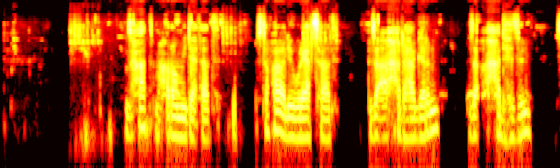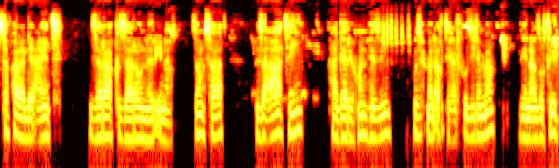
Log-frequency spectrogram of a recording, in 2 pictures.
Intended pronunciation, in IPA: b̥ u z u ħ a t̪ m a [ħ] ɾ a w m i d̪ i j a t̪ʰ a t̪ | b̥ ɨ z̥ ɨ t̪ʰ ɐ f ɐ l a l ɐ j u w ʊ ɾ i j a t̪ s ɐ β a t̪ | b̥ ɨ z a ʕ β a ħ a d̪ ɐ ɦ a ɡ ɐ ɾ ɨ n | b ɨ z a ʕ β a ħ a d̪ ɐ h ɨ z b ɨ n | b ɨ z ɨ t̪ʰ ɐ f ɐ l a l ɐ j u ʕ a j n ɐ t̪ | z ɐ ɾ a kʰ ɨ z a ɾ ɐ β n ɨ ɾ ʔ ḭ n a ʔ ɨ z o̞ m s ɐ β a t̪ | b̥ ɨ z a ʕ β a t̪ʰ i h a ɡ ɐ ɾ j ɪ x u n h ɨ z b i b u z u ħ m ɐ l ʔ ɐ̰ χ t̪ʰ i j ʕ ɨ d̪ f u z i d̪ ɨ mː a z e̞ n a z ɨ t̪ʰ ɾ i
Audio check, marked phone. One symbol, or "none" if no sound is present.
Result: ħ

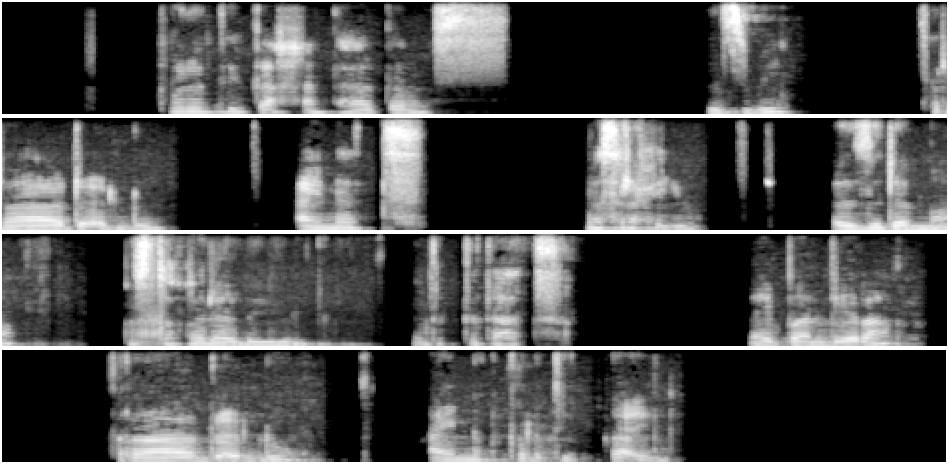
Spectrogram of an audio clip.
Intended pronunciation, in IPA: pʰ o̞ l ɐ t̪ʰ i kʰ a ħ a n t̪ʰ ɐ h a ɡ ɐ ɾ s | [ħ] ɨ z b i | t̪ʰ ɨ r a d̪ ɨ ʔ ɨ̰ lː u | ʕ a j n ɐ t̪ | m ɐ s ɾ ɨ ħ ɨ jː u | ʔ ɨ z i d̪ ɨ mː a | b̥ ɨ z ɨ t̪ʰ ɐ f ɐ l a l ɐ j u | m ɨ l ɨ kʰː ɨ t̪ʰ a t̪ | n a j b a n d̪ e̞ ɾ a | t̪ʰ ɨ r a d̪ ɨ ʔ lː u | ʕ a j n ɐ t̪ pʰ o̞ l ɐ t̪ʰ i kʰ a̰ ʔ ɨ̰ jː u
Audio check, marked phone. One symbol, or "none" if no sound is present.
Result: h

